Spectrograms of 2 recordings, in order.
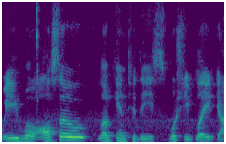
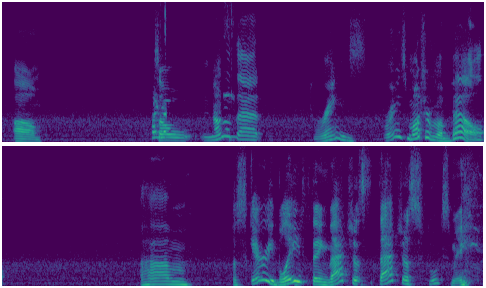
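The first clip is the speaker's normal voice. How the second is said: put-on slow, high, rambling elderly granny voice; 6 semitones higher than usual. In an actual play, a grandmother answers a player over a magic speaker stone; old grandmother voice. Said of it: "Grandmother, right. father's mother, and his father was a human, so she's a human. / Grandmother, / old. is Um, old. she's, old. / Grandmother, right. father's mother, / On speaker stone".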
